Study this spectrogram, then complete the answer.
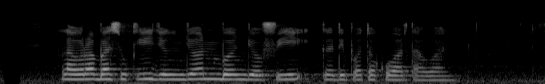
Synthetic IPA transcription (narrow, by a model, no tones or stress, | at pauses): lauɾabasukid͡ʒɨŋd͡ʒɔnbɔnd͡ʒɔfikɨdipɔt̪ɔkuwart̪awan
